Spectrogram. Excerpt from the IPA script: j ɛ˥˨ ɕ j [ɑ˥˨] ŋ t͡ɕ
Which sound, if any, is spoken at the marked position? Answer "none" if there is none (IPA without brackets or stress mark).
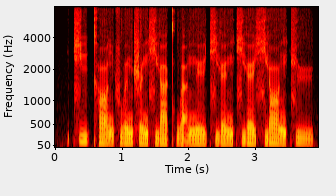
ɑ˥˨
